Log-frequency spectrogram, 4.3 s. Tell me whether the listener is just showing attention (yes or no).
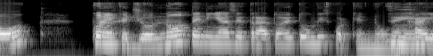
yes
